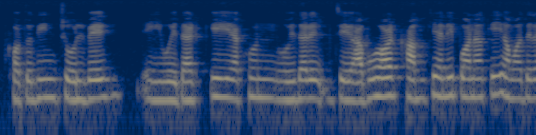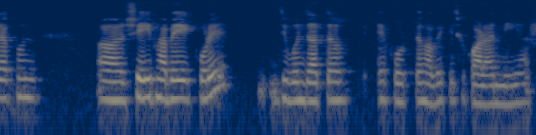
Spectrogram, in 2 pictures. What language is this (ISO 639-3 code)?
ben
